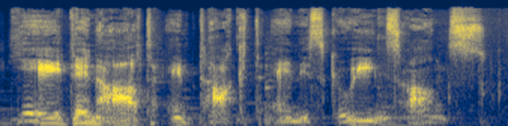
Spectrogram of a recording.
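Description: An actor playing a flamboyant, gushing older star guest in a radio play, campy and full of endearments. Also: male voice, mid-range voice, lively intonation, very slow, pushed and bright, soft background music, heavily acted. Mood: proud, nostalgic. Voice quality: creaky. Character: flamboyant, gushing older male celebrity salon regular. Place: radio drama studio.

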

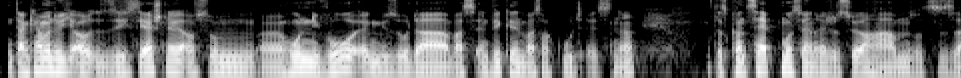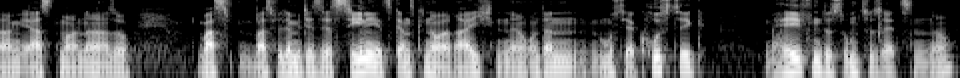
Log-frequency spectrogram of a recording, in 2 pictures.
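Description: Fast-talking man, low-pitched. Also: a little mellow, no echo, clean studio sound. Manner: colloquial, frequent tag questions. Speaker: studio sound engineer. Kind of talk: casual interview talk.

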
